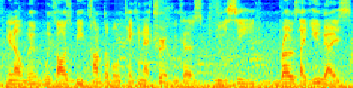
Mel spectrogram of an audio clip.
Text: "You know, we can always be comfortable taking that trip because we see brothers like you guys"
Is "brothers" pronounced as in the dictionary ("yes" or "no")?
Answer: no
